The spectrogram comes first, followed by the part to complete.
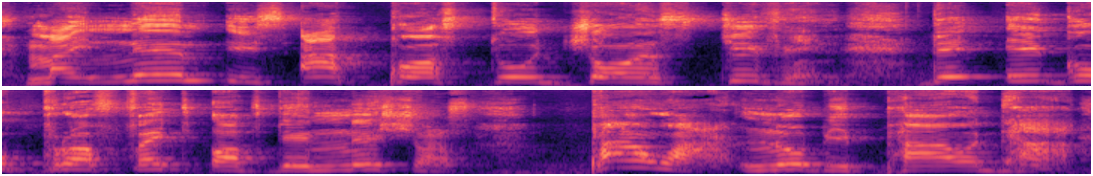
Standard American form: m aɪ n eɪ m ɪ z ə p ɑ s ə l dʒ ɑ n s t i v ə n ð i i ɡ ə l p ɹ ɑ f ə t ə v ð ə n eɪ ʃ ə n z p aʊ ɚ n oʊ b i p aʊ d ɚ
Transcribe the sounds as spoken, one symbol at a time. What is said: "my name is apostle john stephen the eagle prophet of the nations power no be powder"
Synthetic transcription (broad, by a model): m aɪ n eɪ m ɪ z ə p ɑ s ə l dʒ ɑ n s t i v ə n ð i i ɡ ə p ɹ ɑ f ə t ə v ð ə n eɪ ʃ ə n s p aʊ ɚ n oʊ b i p aʊ d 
